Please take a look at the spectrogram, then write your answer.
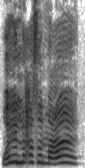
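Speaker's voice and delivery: eager question. Acted. Eager father questions son.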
